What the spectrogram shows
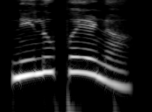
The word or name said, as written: ನಿಲುಪಯಣ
